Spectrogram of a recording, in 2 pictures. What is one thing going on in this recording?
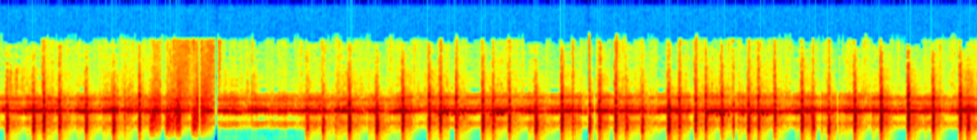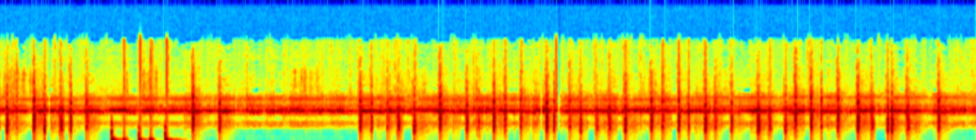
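Quick footsteps patter along a dirt path.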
